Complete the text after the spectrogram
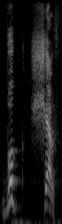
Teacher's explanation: Book should be stressed more.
